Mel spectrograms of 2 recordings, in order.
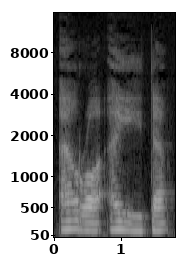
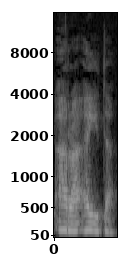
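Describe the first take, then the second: First: The r sound is full-mouthed and heavy. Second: The r sound is thin, not full-mouthed. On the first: The speaker calls it right. "make sure the ra is full mouth" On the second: The speaker calls it wrong. "people do not make the ra full mouth and they say"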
